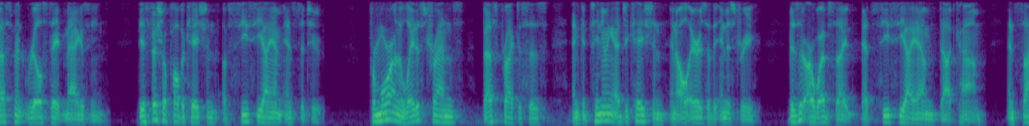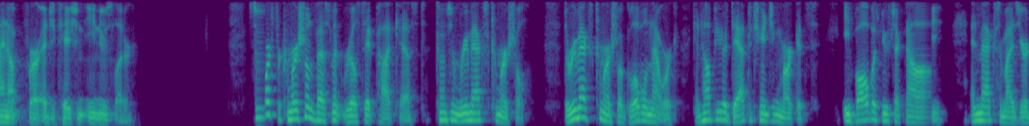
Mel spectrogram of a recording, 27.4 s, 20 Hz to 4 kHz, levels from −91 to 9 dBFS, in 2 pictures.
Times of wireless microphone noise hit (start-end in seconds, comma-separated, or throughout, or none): none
